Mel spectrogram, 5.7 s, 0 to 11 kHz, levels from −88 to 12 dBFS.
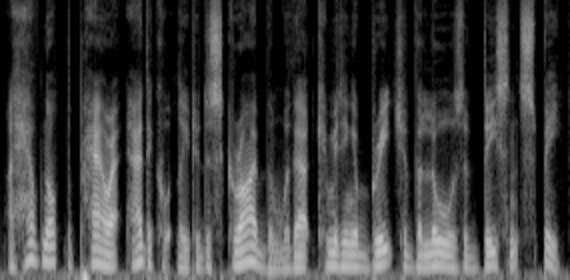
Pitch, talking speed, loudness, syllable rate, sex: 110 Hz, 200 wpm, -19 LUFS, 5.5 syllables/s, male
